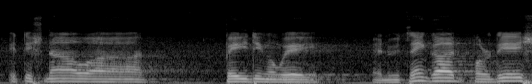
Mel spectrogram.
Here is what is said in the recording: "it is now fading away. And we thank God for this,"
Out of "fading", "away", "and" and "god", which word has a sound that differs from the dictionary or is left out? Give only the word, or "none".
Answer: fading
